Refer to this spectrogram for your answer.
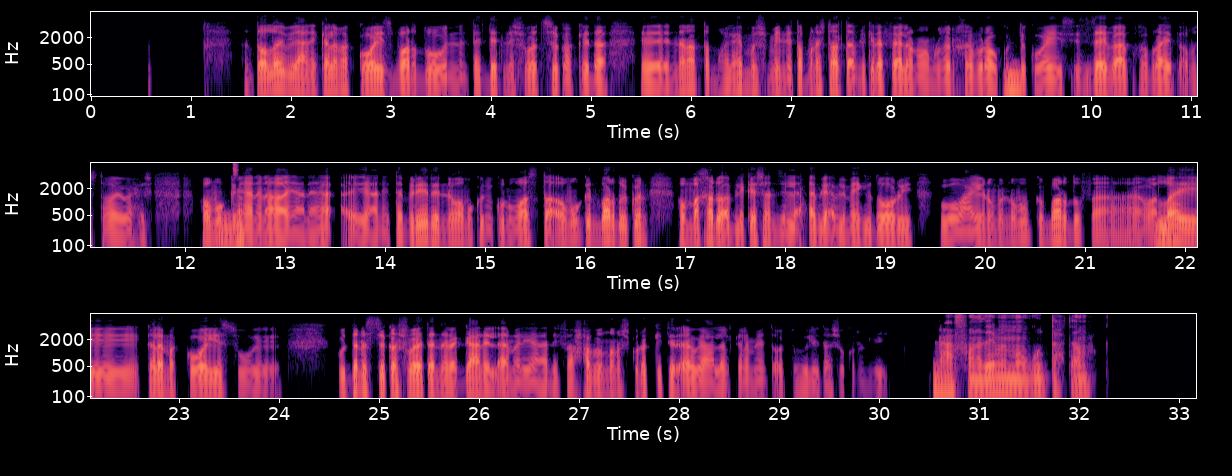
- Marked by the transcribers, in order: tapping; in English: "applications"
- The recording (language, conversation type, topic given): Arabic, advice, إزاي أتعامل مع فقدان الثقة في نفسي بعد ما شغلي اتنقد أو اترفض؟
